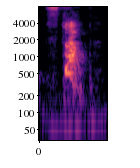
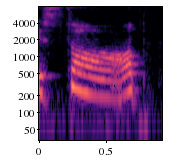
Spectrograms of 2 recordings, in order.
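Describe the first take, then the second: First: "stop" with a quick, short o; quick short vowel. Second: "stop" with a drawn-out o, like "staap"; wrong long vowel. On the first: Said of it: "It's a quick, quick O". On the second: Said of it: "We don't say stop". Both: Shown as a demonstration.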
